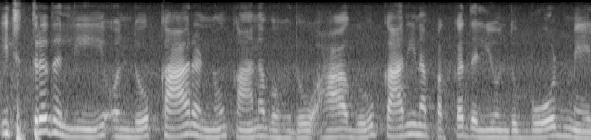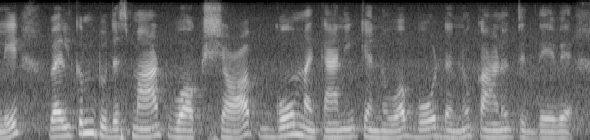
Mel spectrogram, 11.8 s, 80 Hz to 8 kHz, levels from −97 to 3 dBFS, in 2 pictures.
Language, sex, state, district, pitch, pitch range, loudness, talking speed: Kannada, female, Karnataka, Bangalore, 160 Hz, 150-180 Hz, -21 LUFS, 110 wpm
